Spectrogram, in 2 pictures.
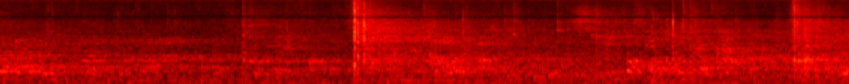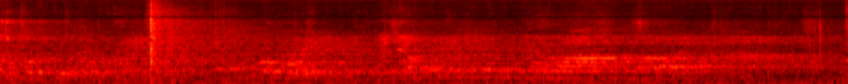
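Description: Two young men talk calmly nearby in a large echoing hall.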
